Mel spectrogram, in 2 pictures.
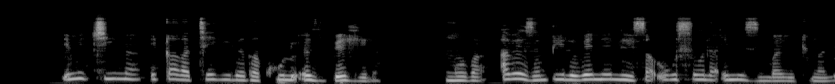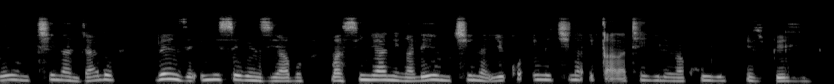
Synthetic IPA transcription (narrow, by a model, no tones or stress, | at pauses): imit͡ʃʼinaiǃaɣatʰeɣilɛɣakʰuluʔezib̥ʱɛɮɛla | ŋɔβaːβɛzempʼilɔβɛnelisa̰ʔuɣuɬɔlaʔimizimbʱajetʰuŋalɛjom̩t͡ʃʼinand͡ʒʱalɔ | βɛnd͡zʱɛʔimisɛβend͡zʱijaβɔ | masiɲaniŋalɛjom̩t͡ʃʼinajikʰɔimit͡ʃʼinaʔiǃa̰ɣa̰tʰeɣilɛɣakʰulu | ezib̥ʱɛɮɛːla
